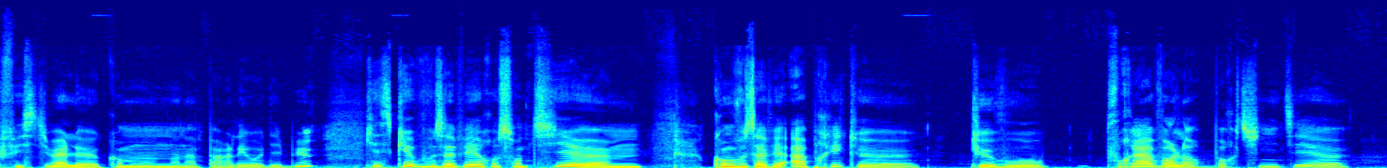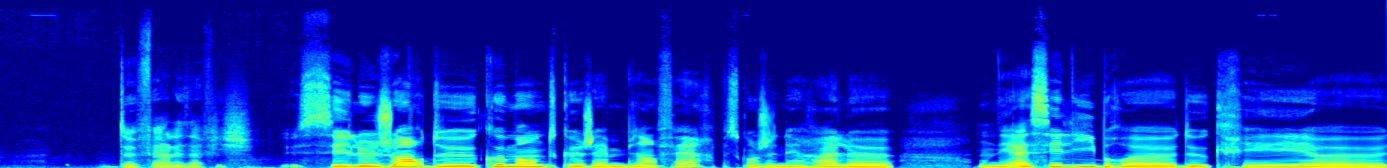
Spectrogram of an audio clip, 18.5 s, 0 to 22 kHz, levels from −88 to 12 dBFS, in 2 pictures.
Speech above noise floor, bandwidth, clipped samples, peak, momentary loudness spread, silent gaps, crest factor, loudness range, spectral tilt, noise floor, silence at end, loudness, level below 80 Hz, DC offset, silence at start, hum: 34 dB; 15 kHz; under 0.1%; -4 dBFS; 17 LU; none; 18 dB; 11 LU; -6 dB/octave; -54 dBFS; 0 s; -21 LUFS; -46 dBFS; under 0.1%; 0 s; none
